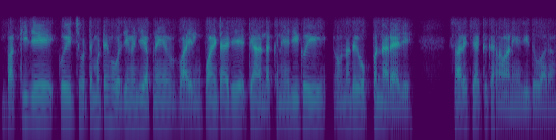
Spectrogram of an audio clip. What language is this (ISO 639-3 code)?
pan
